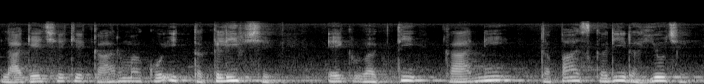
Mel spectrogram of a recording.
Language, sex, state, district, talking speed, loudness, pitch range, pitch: Gujarati, male, Gujarat, Valsad, 130 wpm, -17 LUFS, 135-175 Hz, 160 Hz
